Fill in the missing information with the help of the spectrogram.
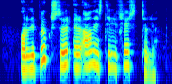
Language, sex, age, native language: Icelandic, female, 60-69, Icelandic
